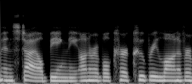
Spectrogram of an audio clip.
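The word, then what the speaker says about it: Kirkcudbright: armor, his name and style being the honorable Kirk Kubri Lonover Marjgery Banks sellers Vikcount Berkeley of Cole Mandelly Castle Warikshshire pronounced Kubrith Lanover Marshbanks sellers Vikcount Barkley of Chumly Castle Warikshire.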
